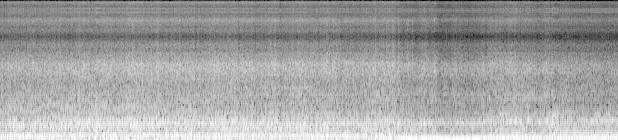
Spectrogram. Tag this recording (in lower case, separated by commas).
car, motor vehicle (road), vehicle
